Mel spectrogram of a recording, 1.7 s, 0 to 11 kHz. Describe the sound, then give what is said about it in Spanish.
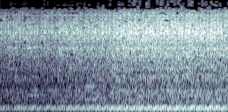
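A car engine running as the car pulls up, in a 1958 setting: a continuous low, rumbling idle with a faint knocking pulse. It is even and unbroken, swelling slightly in loudness, with no voices. “Ah, el coche de doña Armandina.”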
